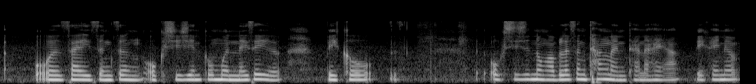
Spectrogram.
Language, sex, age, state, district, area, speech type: Bodo, female, 18-30, Assam, Kokrajhar, rural, spontaneous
